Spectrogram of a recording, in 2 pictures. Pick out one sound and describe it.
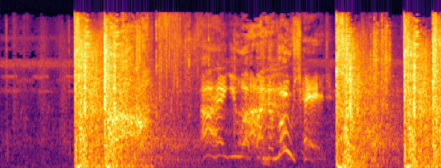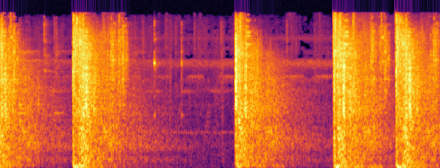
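A shotgun fires loud, booming blasts, one every second or two.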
